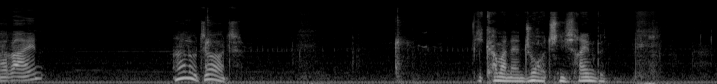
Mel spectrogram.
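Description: A young woman talks with animation into a headset microphone, in short bursts.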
